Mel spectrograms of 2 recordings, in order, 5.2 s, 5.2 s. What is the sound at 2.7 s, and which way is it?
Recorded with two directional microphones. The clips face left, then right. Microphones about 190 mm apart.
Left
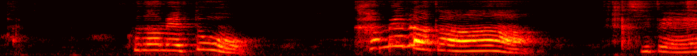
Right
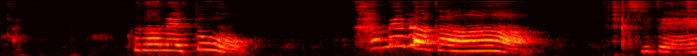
Speech, 40° left (ahead or behind).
